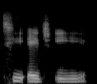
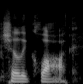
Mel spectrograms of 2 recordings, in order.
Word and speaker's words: Chillicothe: I think it's Chillicothe or Chillicothe. It's Chillicothe, but it's in Ohio. And every time we see it, every time Lloyd and I see it, we call it chili cloth. But that's not the right way to pronounce it.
